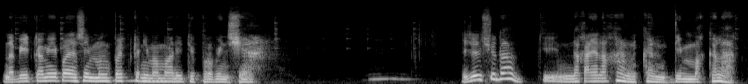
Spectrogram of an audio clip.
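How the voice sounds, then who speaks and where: Lively, creaky-voiced cocky young man. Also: a little high, normal speed, pauses often. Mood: friendly, eager. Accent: Filipino, Ilocano. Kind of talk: Ilocano radio drama acting.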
